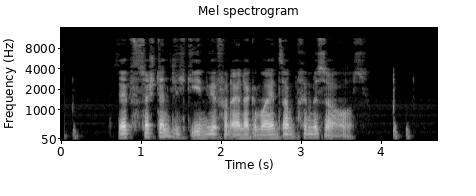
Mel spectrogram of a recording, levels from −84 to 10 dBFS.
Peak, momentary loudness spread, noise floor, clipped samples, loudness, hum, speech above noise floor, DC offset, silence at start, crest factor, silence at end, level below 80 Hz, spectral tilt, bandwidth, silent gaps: 0 dBFS; 22 LU; -62 dBFS; under 0.1%; -19 LUFS; none; 44 dB; under 0.1%; 0.15 s; 18 dB; 0.35 s; -54 dBFS; -5.5 dB/octave; 11.5 kHz; none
